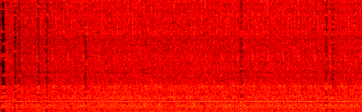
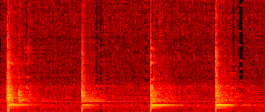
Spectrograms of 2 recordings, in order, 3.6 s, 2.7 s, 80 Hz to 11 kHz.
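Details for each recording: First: Idling engine with P0420 catalyst efficiency code; tailpipe partly blocked with a damp rag to check for leaks. Steady idle with even exhaust hiss, no puffing or ticking, no exhaust leaks found. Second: Catalytic converter tap test with soft hammer, exhaust checked leak-free: four taps each ringing with a tinny metallic buzz instead of a dull thud; rattling metallic sound suggests an abnormal converter, not confirmed.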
